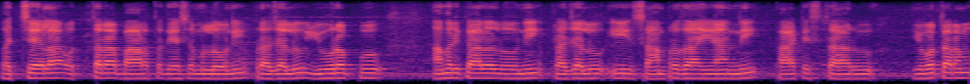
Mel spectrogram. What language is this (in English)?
Telugu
